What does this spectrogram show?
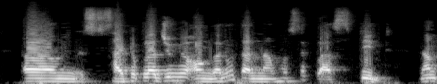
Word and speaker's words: প্লাস্টিড: লেখার সময় ঠিক লেখতো অনেকে এটাকে প্লাস্টিক উচ্চারণ করবে কিন্তু উচ্চারণ হবে প্লাস্টিড প্লাস্টিড কাকে কাকে বলে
